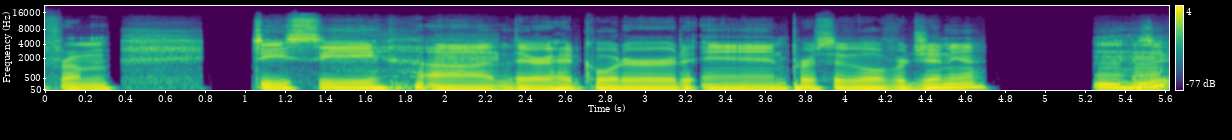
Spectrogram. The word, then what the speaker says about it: Purcellville: Is it Percyville or is it supposed to be Purcellville? I think it's Purcellville. I grew up kind of close there. And that's always how I heard it pronounced.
